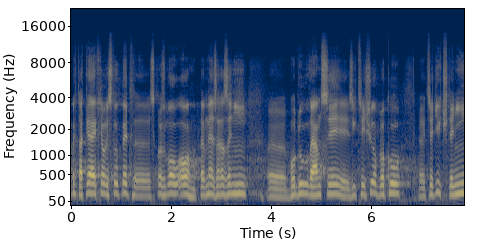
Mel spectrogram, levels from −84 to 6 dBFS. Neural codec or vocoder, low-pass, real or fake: autoencoder, 48 kHz, 32 numbers a frame, DAC-VAE, trained on Japanese speech; 14.4 kHz; fake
